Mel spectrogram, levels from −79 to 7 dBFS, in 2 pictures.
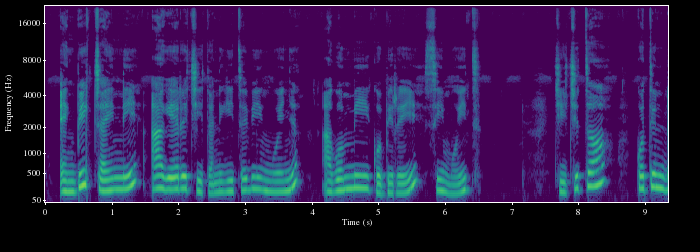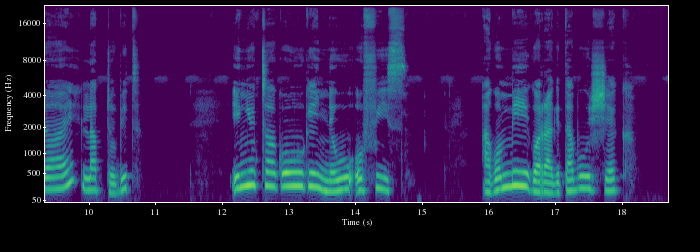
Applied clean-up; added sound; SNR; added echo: none; none; none; none.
